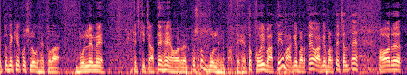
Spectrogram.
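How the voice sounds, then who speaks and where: A man's voice: a little high, slight background noise. A man reporting on the street, talking to camera and questioning traders outdoors. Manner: brisk, talks to camera, asks leading questions. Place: outdoors on a cold market street.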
